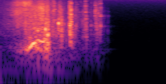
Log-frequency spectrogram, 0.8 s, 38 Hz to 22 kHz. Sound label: draw, wpn; svencoop; arctic incident; ins2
